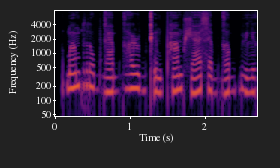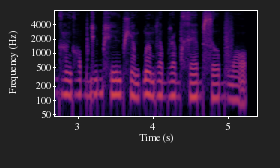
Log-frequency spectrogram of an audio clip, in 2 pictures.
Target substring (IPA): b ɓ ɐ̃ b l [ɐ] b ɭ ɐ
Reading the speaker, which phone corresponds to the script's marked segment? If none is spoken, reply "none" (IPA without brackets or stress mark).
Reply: ɐ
